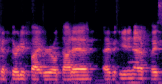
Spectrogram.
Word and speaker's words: tare: My master in Japan has like a 35-year-old tare.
